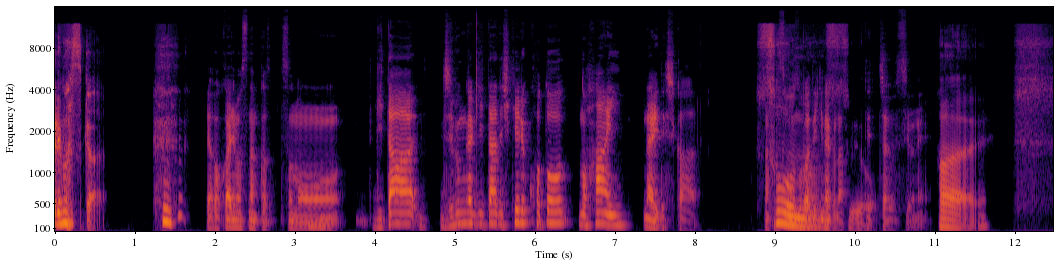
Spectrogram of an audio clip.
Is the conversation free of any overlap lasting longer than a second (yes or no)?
no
